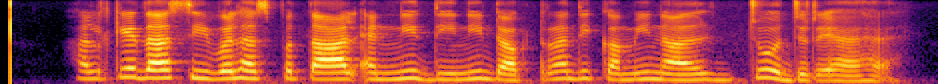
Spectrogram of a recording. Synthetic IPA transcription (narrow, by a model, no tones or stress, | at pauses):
həlkeːd̪aːsiːʋəlɦəspət̪aːlɛːnːiːd̪iːniːɖɔːk̚ʈəɾãːd̪iːkəmiːnaːld͡ʒoːd͡ʒɾɪaːɦɛ̰ː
